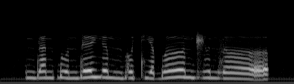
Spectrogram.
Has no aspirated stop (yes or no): yes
